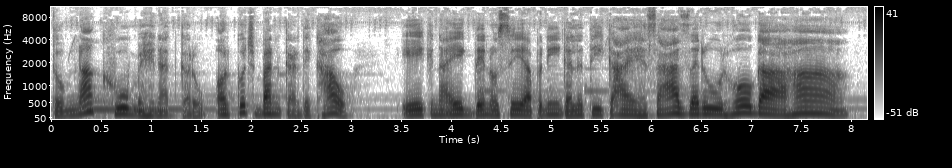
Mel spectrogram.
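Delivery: a granny giving firm advice; wise old woman. Acted. (समझाती बूढ़ी अम्मा)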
